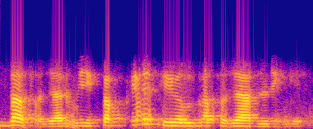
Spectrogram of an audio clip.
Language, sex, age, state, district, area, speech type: Hindi, female, 30-45, Uttar Pradesh, Pratapgarh, rural, conversation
